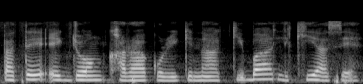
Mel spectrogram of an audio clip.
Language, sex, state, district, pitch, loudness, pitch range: Nagamese, female, Nagaland, Dimapur, 195 Hz, -16 LUFS, 185-210 Hz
